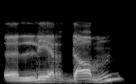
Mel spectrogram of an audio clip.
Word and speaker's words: Leerdam: En vervolgens waren ook de steden, de dorpen of steden Leerdam. Zeg ik het goed? Ja. Weer glasfabriek Leerdam.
